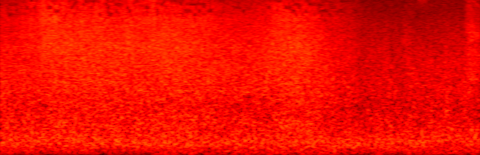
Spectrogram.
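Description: Water in the VR game Ilysia gives off a continuous broadband wash like surf or rushing wind. It stays loud and even throughout, with no talk.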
